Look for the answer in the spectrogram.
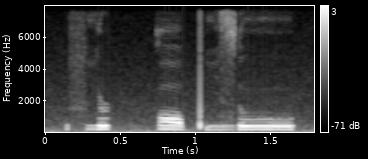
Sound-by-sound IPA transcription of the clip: f i̤ ɹ kː ɔ pʼ i̤ z ɾ u

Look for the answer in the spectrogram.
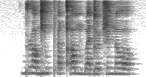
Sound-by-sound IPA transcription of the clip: ɡ ɹ ɒ ɡ j u pʼ ɨ qʼ ɔ m b a d ɔ ʈ͡ʂ ə n ɔ

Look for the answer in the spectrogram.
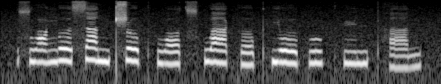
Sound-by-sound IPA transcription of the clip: s w ɑ˨˦ ŋ ɤ˥˨ s a˥˨ n ʈ͡ʂ ɤ˥˨ pʰ w ɔ˨˦ t͡sʰ w ä˥˨ k ɤ˨˦ pʰ j o˥˨ ʊ̯ p u˦ pʰ y˦ n pʰ a˨˦ n

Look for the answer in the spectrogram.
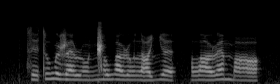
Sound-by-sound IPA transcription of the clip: t͡s e t u w ɵ ʐ æ ɹ ɔ̃ ŋ͡ǁ o w ɑ ɭ o l ɑ ʎ ɛ | lˠ ɑ ɭ æ m ɑ

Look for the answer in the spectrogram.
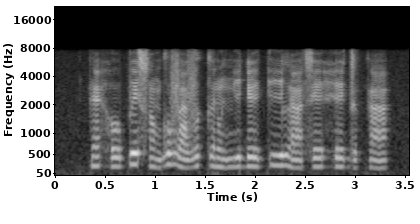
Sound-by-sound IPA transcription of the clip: k ɛ̃˧ h oː˧ p e˦ s ɔ̃˨ ɡ o˦ v a˨ v ə˦ k ə˧ ɾ ũ˨ ɲ i˧ ɗ eː˧ k iː˦ l ã˧ s e˦ h e˦ d ə˧ k ã˧

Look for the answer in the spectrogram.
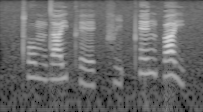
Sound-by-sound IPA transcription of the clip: tʰ o˧ m d a˦˥ j pʰ eː˨˩ k̚ f i˨˩ ʔ pʰ e˥˩ n p a˥˩ j

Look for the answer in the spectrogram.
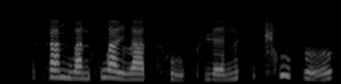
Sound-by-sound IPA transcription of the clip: k ä˥ n̪ w a˧˥ n f w a˥˩ ɪ̯ l ä˧˥ t͡sʰ ṵ˨˩ pʰ ɥ ɛ˧˥ n | ʈ͡ʂʰ u˥˩ k ɤ̰˨˩˦

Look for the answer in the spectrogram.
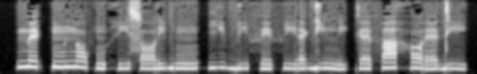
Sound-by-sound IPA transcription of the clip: m ɛ˦ k͡p ũ˦ n ɔ˦˨ f ũ˨ h i˧ s ɔ˧ ɾ i˦ b ũ˦ | j i˧ b i˨ f e˨ f i˨ ɾ ɛ˨˦ ɡ i˧ n i˨ k ɛ˧ f a˦ h ɔ˦˨ ɾ ɛ˨˦ d i˦˨

